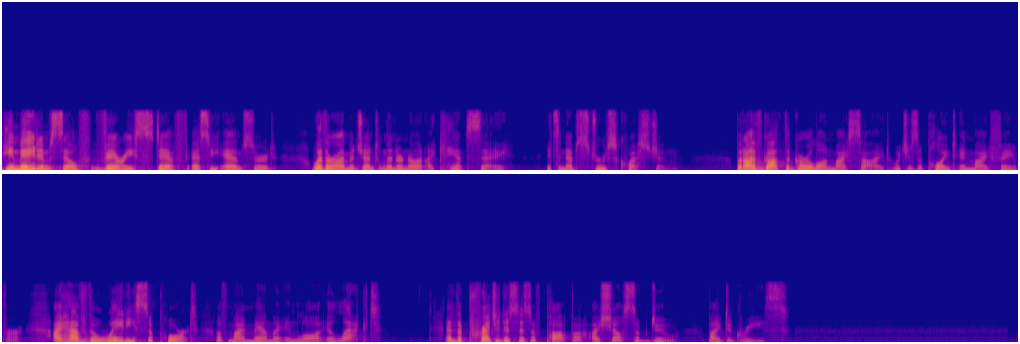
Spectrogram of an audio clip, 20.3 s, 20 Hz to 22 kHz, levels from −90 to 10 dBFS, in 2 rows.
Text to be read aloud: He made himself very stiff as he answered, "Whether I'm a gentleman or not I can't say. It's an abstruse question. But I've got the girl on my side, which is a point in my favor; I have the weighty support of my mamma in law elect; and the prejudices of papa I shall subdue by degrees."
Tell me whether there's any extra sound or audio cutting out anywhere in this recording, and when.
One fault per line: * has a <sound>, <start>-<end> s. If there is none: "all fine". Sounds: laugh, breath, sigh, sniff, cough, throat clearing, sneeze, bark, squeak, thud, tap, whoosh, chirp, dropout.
all fine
